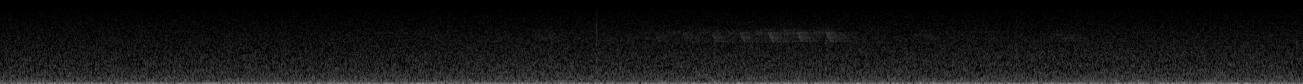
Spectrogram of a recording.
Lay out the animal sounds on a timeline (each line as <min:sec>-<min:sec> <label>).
0:06.3-0:08.6 Ovenbird (Seiurus aurocapilla)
